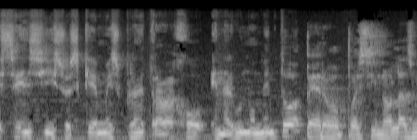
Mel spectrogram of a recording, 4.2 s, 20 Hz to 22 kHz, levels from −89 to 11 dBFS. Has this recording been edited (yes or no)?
yes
